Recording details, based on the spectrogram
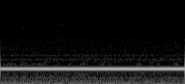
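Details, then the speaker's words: Philco 41-280 radio field coil speaker with a DC supply on the field coil: a clean, steady 700 Hz test tone without buzz or distortion, getting louder as the field voltage rises; field coil energized and working. "the DC voltage up the amplitude of the signal from the speaker is getting louder"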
